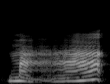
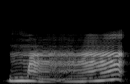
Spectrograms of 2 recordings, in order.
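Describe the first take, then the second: First: The pitch dips low and then rises. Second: The same.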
